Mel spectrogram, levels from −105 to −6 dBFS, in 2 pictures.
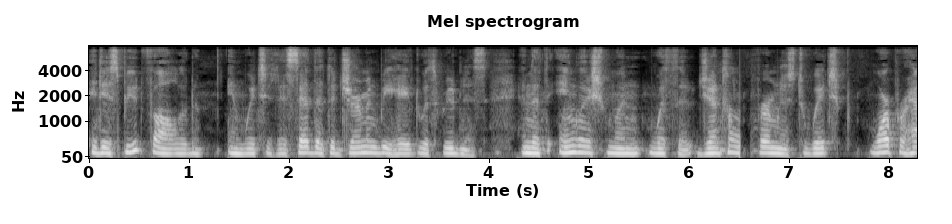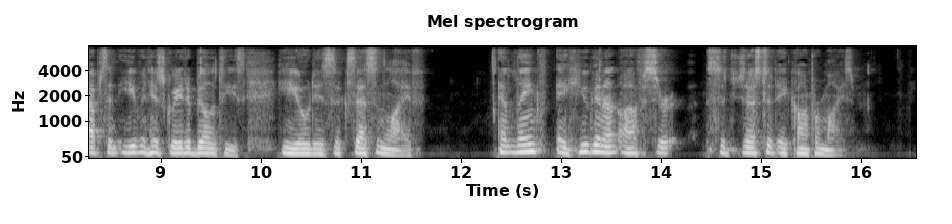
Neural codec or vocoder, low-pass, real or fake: none; 7.2 kHz; real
